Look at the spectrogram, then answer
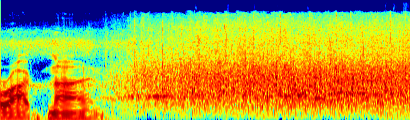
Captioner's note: applause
